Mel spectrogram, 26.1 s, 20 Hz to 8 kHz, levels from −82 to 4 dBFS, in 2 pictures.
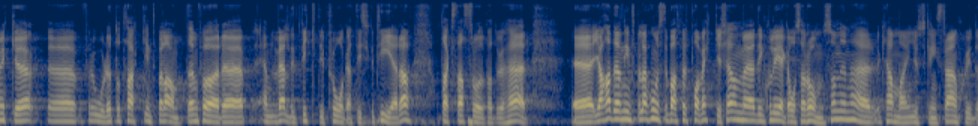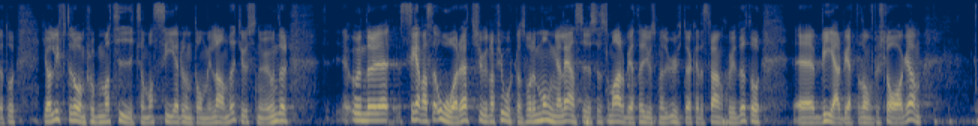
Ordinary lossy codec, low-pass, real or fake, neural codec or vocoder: none; 7.2 kHz; real; none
